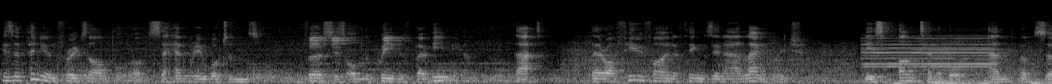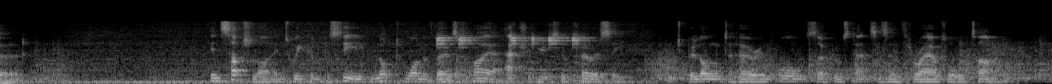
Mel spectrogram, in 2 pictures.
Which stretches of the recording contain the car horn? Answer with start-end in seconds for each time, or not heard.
3.0-4.0, 8.6-10.6, 14.8-16.4.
